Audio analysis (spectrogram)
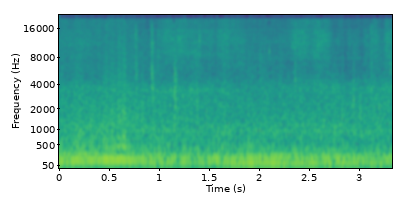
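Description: A loud, close Alfa Romeo engine drones under hard acceleration, a steady heavy rumble with a faint tonal rise in pitch, alone for a few seconds.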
